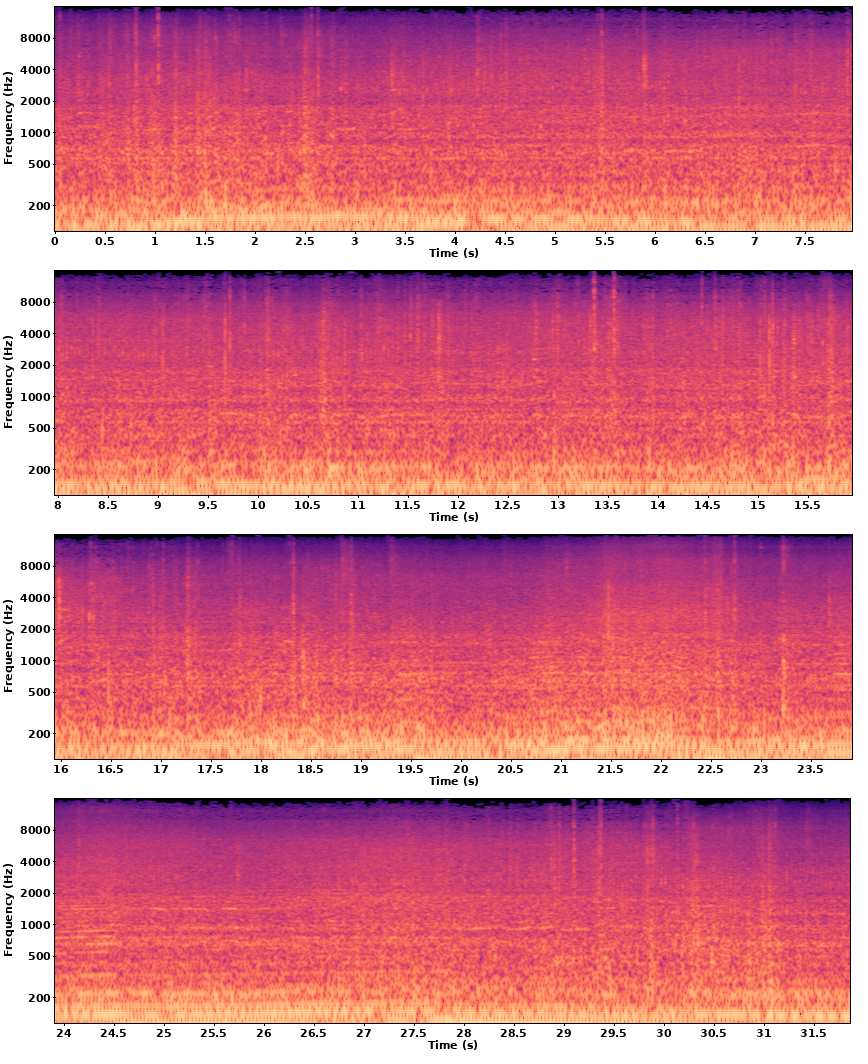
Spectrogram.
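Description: Kawasaki Teryx side-by-side's V-twin engine running at trail speed on a rocky track, its pitch rising and falling with the throttle, with scattered knocks and rattles from the rough ground.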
